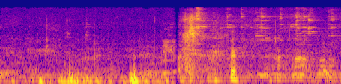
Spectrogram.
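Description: Near silence: faint background voices and a few soft clicks.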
